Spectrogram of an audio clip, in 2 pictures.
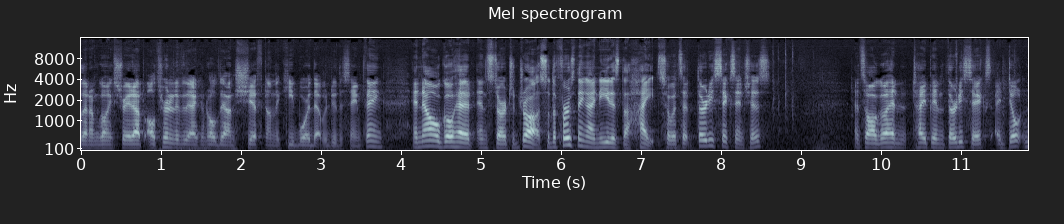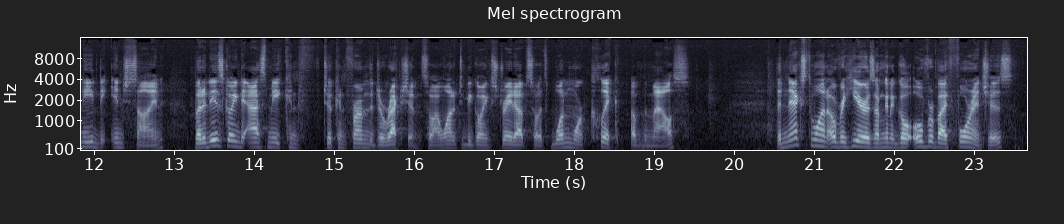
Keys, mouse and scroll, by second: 8.7 typing, 10.9 Return, 12.2 scroll, 18.5 click, 23.1 4.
